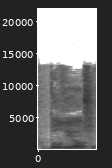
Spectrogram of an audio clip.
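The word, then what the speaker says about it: Bugliosi: my name is pronounced bulliosa the g is silent i've told you this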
